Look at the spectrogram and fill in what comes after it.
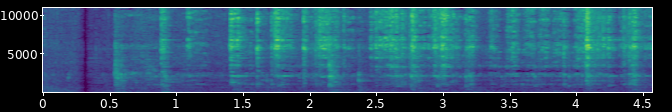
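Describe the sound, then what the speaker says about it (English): A wire whisk scrapes and clinks quickly against a pan as flour is worked into melted butter for a soufflé base, a busy close rhythm of metallic strokes with no talk. "Get out your whisk."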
